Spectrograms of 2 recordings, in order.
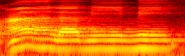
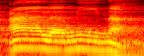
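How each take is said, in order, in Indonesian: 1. Kata itu berakhir dengan vokal i. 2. Kata itu berakhir dengan vokal a. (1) "atau alamini" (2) "Itu kan aslinya alamina"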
